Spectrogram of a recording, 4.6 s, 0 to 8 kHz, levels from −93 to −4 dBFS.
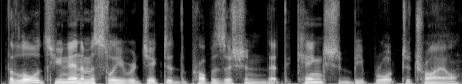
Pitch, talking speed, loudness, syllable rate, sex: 110 Hz, 180 wpm, -20 LUFS, 5.0 syllables/s, male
